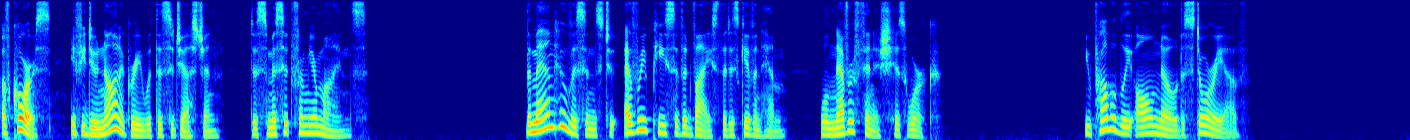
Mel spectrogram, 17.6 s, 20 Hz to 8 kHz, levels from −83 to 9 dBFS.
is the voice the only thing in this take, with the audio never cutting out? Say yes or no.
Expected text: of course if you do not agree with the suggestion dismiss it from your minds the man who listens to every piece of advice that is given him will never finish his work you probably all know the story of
yes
